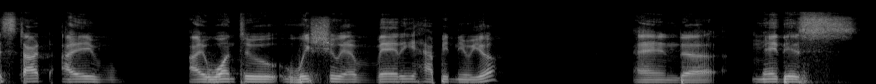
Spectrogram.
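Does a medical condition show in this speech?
No.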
